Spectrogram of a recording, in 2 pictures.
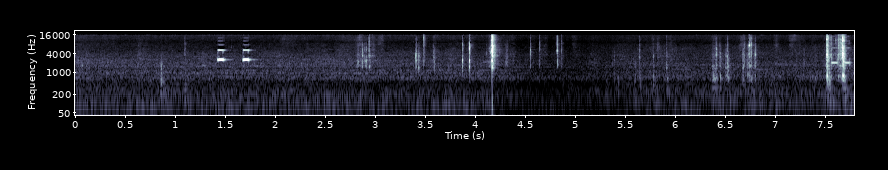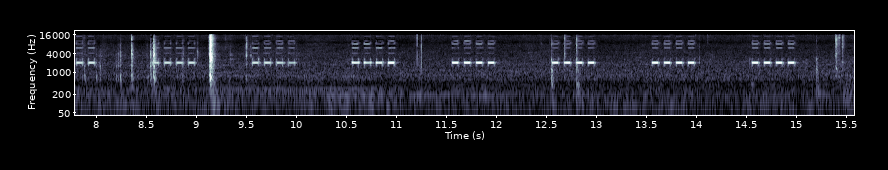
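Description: Electronic beeping from the aftermarket RFID push-start system in a Honda Mobilio: two short beeps, then from the middle on, quick bursts of three or four high beeps, about one burst a second. Sharp plastic clicks come in between as the key tag and the start button are handled.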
